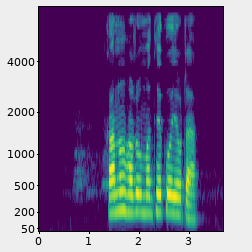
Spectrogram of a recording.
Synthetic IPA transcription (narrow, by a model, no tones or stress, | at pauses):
kanunɦʌɾumʌd̪ʱjʌkoewʈa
